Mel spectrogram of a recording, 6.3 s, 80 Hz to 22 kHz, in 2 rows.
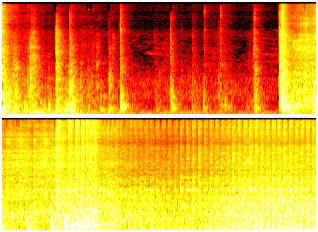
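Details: Craftsman LT3000/YTS3000 riding mower said to have a rod knock, owner suspects valves need adjusting; after work, a few handling clicks, then it fires straight up and settles into an even, steady beat with no knock; normal start and idle.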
